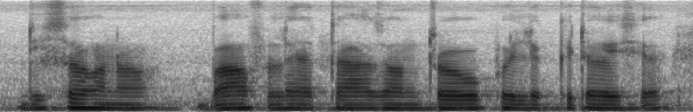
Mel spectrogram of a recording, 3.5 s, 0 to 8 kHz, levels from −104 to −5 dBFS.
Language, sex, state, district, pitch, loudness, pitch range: Assamese, male, Assam, Sonitpur, 110 Hz, -18 LUFS, 110-115 Hz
